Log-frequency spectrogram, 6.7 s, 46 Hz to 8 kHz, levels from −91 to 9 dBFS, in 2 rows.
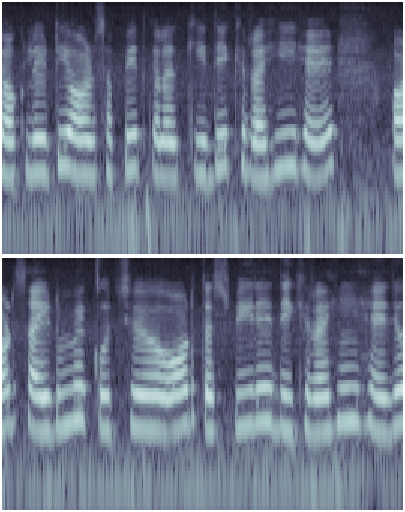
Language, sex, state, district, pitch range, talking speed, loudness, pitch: Hindi, female, Bihar, West Champaran, 235-270 Hz, 160 wpm, -17 LUFS, 245 Hz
